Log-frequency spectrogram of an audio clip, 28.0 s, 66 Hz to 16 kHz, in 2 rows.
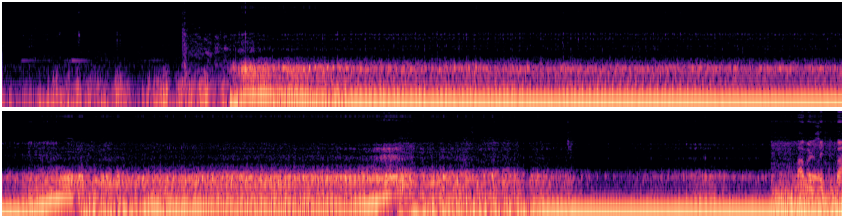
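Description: Supercharged 6.2-litre LSA V8 of a 2012 Chevrolet Camaro ZL1 firing up about four seconds in and settling into a loud, steady idle. It is given two short throttle blips, near the middle and again a few seconds later, each rising and dropping straight back to idle.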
